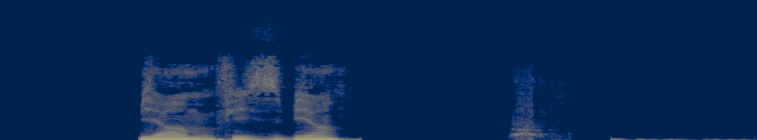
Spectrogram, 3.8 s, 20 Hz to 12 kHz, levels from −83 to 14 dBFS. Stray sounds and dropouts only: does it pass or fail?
fail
